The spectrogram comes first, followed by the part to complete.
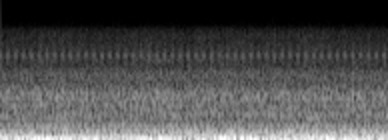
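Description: Steady low hum with a faint even hiss, and no distinct events: the background noise of a home voice recording between spoken instructions.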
